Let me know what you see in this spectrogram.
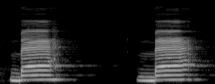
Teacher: ബിന്റെ sound വരുന്നത് രണ്ട് ചുണ്ടുകൾ കൂടിച്ചേർന്നിട്ടാണ് ബ എന്നുള്ള സൗണ്ട് പുറത്തുവരുന്നത്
